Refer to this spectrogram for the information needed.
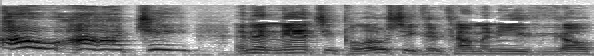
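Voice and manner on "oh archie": very high, very loud, shrill exclamation. Acting out a sitcom scene, Edith answering: imitating Edith Bunker. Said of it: "Edith, played by the liberal media, would go".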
